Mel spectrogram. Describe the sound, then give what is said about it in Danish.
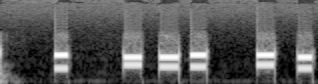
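Six electronic keypad beeps as a callback phone number is entered while waiting in a phone queue, each a short dual-pitched tone, spaced unevenly with a cluster of quick presses in the middle, clear with no talking. “Indtast det telefonnummer, du ønsker at blive ringet op på.”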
